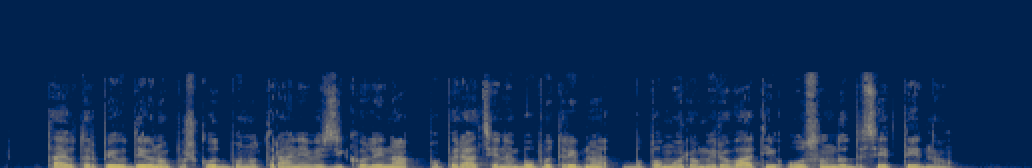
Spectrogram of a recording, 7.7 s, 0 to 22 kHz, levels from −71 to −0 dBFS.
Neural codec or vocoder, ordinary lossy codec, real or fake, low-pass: vocoder, 44.1 kHz, 128 mel bands every 512 samples, BigVGAN v2; AAC, 32 kbps; fake; 19.8 kHz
